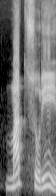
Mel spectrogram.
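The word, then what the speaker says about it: 祭り: মাত, মাতসুরি।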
